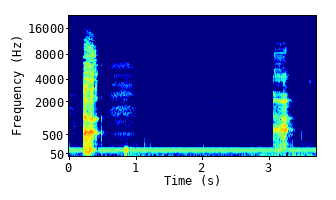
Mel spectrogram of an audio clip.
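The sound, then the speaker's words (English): Two loud burps separated by a pause of nearly three seconds, each a harsh, rumbling gurgle, with a small throaty sound after the first and a low steady hum underneath. “I should put safety tape on that burp.”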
